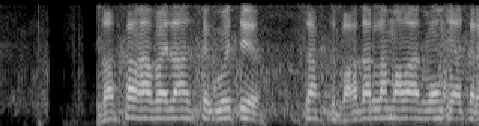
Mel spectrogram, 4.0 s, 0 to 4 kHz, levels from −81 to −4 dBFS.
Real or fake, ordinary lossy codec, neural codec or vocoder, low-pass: fake; none; codec, 16 kHz, 4.8 kbps, FACodec; 3.6 kHz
